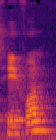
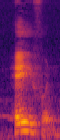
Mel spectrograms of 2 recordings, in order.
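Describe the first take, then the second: First: Said in the usual way. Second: "haven" with first syllable lifted, second dropping; first-syllable stress. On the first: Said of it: "and the syllable stress that is". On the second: Shown as a demonstration. Student showing word stress in "haven", first syllable stressed. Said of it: "in the first two".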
